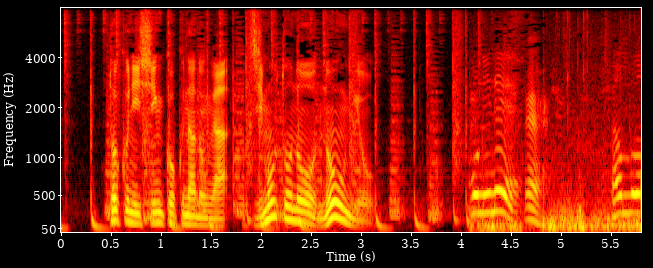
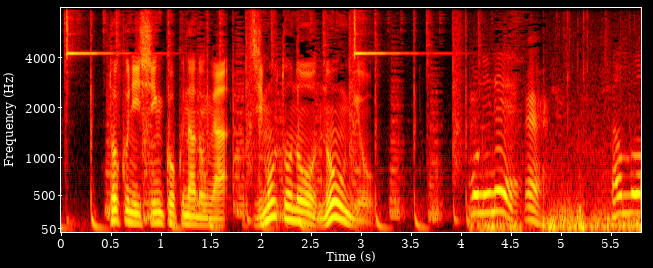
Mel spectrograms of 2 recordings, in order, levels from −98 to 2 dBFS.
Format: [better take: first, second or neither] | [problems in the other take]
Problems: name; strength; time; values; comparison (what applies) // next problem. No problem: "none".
first | background sound (Glockenspiel); 13 dB below the speech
